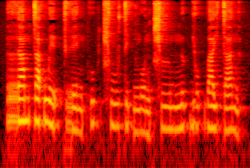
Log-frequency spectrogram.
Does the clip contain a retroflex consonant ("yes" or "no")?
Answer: no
